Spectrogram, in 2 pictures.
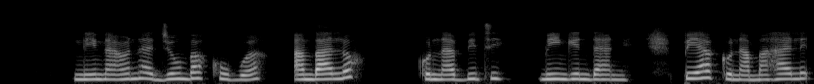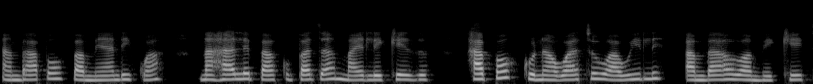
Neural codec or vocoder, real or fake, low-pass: codec, 16 kHz, 0.3 kbps, FocalCodec; fake; 7.2 kHz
